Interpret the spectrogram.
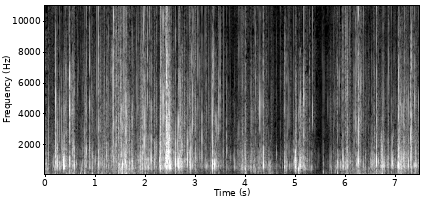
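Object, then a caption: Woven polypropylene carrier bag. A blue IKEA BRATTBY woven polypropylene carrier bag, empty, is scratched with the nails and then crumpled by hand. The result is a continuous stream of dry, bright crinkling and crunching with sharp crackles and brief pauses, little low end, and no ringing.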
